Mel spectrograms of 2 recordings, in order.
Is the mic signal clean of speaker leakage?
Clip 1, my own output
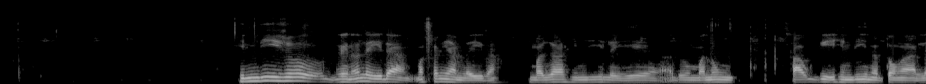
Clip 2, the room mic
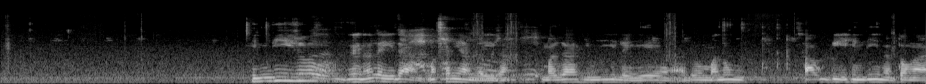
No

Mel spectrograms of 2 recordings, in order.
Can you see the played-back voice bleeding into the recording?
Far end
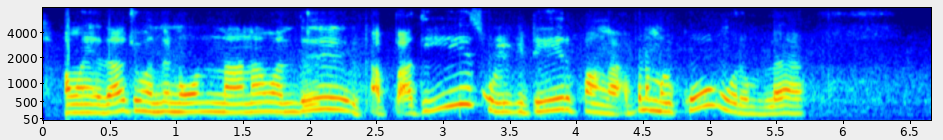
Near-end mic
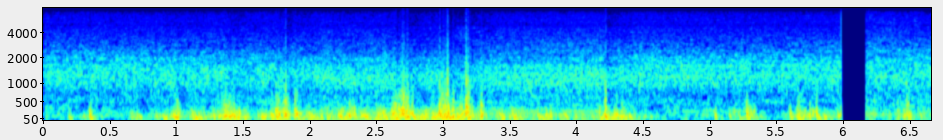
No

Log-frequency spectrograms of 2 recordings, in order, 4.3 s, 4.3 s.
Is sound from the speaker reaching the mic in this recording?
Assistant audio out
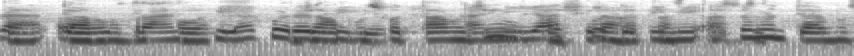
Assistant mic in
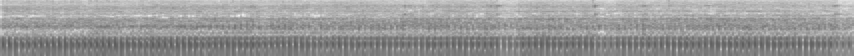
No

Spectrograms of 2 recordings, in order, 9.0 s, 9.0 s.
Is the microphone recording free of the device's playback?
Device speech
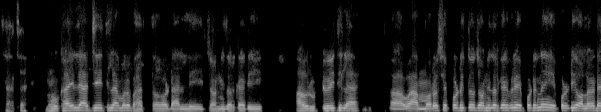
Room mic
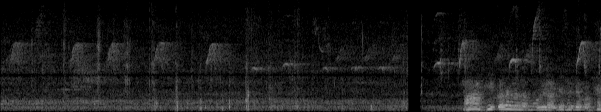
Yes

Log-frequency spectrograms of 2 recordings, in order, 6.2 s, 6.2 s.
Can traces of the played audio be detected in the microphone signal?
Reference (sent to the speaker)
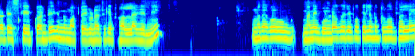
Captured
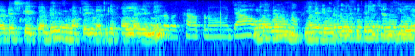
Yes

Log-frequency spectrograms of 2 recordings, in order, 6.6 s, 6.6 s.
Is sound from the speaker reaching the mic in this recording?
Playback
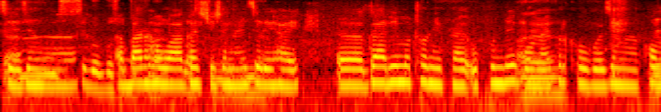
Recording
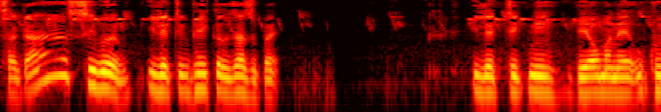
No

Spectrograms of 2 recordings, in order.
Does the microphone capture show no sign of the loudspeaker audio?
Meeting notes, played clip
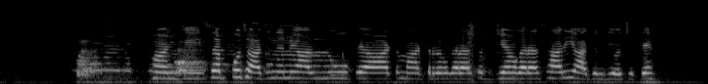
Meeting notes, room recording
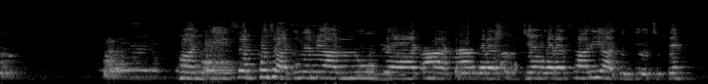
No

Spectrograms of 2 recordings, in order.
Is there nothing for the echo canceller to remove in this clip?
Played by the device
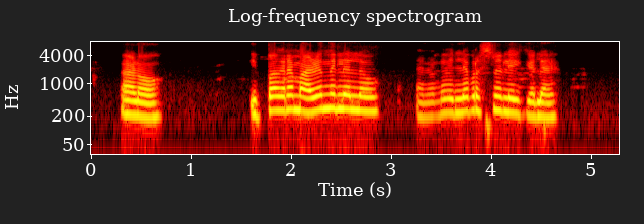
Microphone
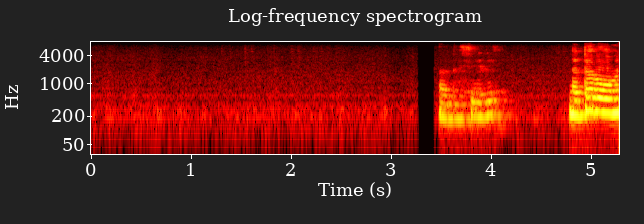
Yes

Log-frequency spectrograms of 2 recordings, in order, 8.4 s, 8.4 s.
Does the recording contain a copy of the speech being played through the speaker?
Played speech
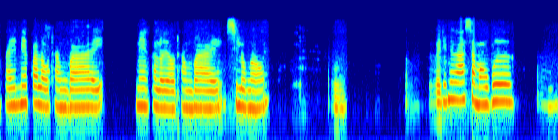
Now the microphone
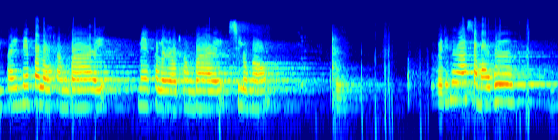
Yes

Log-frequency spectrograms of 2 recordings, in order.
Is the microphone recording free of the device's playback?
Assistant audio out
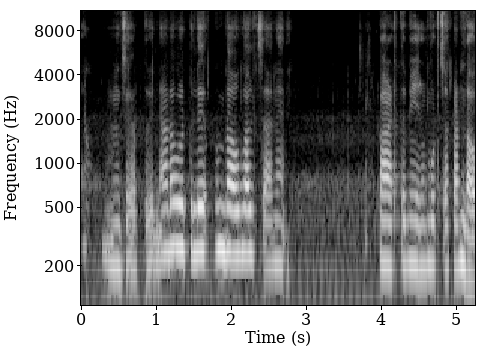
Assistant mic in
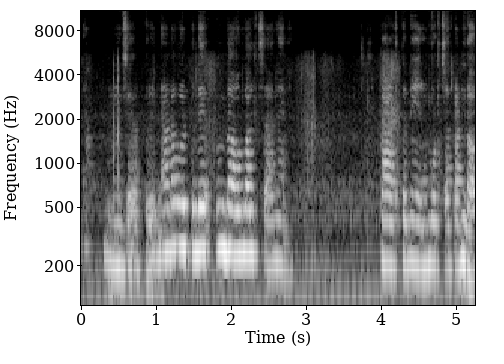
No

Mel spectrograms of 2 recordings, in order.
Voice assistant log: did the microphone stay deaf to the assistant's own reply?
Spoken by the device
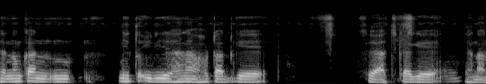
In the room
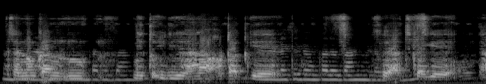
No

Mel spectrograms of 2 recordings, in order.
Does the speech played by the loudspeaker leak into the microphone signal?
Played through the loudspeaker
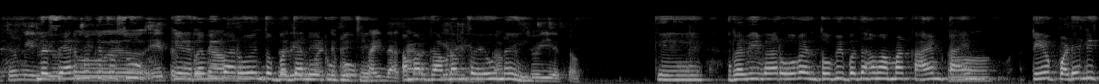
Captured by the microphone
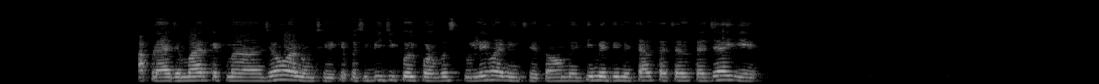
No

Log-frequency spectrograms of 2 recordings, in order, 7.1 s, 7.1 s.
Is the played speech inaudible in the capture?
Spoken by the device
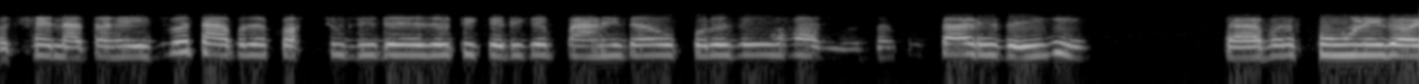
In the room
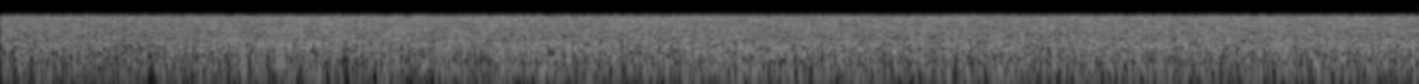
Yes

